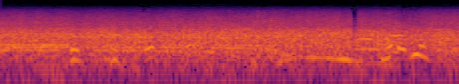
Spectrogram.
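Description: Studio audience applauding steadily, with a few voices calling out faintly over the clapping.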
